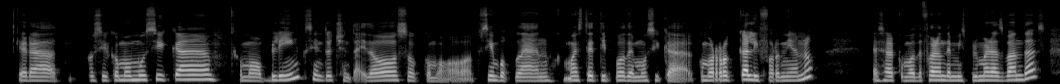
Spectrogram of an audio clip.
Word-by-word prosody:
que -, -, -4 dB
era, 180 Hz, -1 st, +1 dB, 0.3 s
pues, 190 Hz, -1 st, -9 dB
sí, 190 Hz, -, -3 dB
como 200 Hz, 0 st, 0 dB
música, 220 Hz, +2 st, +3 dB, 0.3 s
como 175 Hz, -2 st, -2 dB
Blink 205 Hz, -, 0 dB
182 195 Hz, -1 st, -1 dB
o 180 Hz, -, -5 dB
como -, -, -7 dB
Simple 195 Hz, -3 st, -1 dB
Plan, 175 Hz, 0 st, -1 dB
como -, -, -1 dB
este 195 Hz, +1 st, 0 dB
tipo 195 Hz, 0 st, -2 dB
de 185 Hz, -2 st, 0 dB
música, 180 Hz, +2 st, -2 dB
como 190 Hz, -1 st, +1 dB
rock 195 Hz, +1 st, +2 dB
californiano, 200 Hz, -, +2 dB, 0.5 s
o -, -, -3 dB
sea, 185 Hz, 0 st, +1 dB
como 175 Hz, -1 st, -2 dB
de 180 Hz, -, -6 dB
fueron 200 Hz, 0 st, +4 dB
de 190 Hz, -, +1 dB
mis 185 Hz, -1 st, -3 dB
primeras 190 Hz, 0 st, +2 dB
bandas. 240 Hz, -, +2 dB
195 Hz, 170 wpm, -25 LUFS, 180-205 Hz, 0.5 s, fueron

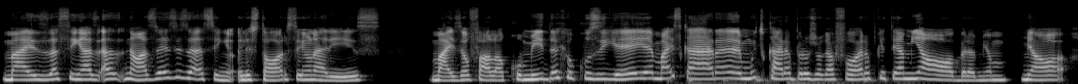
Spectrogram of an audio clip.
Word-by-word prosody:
Mas 215 Hz, 0 st, +2 dB
assim, 240 Hz, 0 st, +1 dB
as 225 Hz, -1 st, +2 dB
as 250 Hz, +1 st, 0 dB
não 250 Hz, -5 st, +2 dB
às 215 Hz, +2 st, +1 dB
vezes 295 Hz, +3 st, -3 dB
é, 265 Hz, -4 st, +1 dB
assim, 230 Hz, -5 st, -3 dB
eles 210 Hz, +1 st, +1 dB
torcem 215 Hz, +3 st, -1 dB
o 215 Hz, -, 0 dB
nariz, 195 Hz, 0 st, -2 dB, 0.5 s
mas 190 Hz, -1 st, +2 dB
eu 210 Hz, -, +1 dB
falo: 200 Hz, -2 st, 0 dB
"Ó, 190 Hz, -, -3 dB
comida 230 Hz, +7 st, +2 dB
que 300 Hz, -, -10 dB
eu 285 Hz, -, -3 dB
cozinhei 250 Hz, 0 st, +1 dB
é 280 Hz, -, +1 dB
mais 270 Hz, +7 st, 0 dB
cara, 255 Hz, +1 st, +2 dB
é 275 Hz, -1 st, +3 dB
muito 265 Hz, +3 st, -2 dB
cara 255 Hz, -1 st, -1 dB
pra 250 Hz, +1 st, -3 dB
eu -, -, +2 dB
jogar 230 Hz, 0 st, -3 dB
fora 230 Hz, +2 st, -2 dB
porque 280 Hz, +2 st, -7 dB
tem 260 Hz, +1 st, -2 dB
a 260 Hz, -, +2 dB
minha 260 Hz, -1 st, +3 dB
obra 195 Hz, -2 st, -2 dB
minha 195 Hz, +1 st, -5 dB, 0.3 s
minha 210 Hz, -1 st, 0 dB
230 Hz, 210 wpm, -22 LUFS, 210-260 Hz, 0.5 s, é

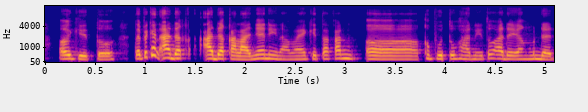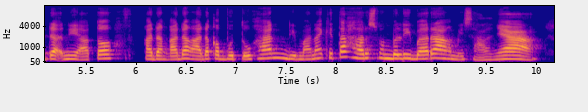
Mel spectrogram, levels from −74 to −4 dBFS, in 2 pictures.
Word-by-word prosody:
Oh, 240 Hz, +1 st, +4 dB
gitu, 205 Hz, -2 st, 0 dB, 0.2 s
tapi 250 Hz, -, 0 dB
kan 475 Hz, -, +3 dB
adak 265 Hz, -2 st, +3 dB, 0.2 s
ada 250 Hz, 0 st, +5 dB
kalanya 220 Hz, +3 st, +3 dB
nih 235 Hz, -4 st, -1 dB
namanya 210 Hz, +1 st, -4 dB
kita 230 Hz, +1 st, -3 dB
kan, 260 Hz, +1 st, -1 dB
eee, 210 Hz, -2 st, +2 dB
kebutuhan 235 Hz, -2 st, -1 dB
itu 220 Hz, +4 st, -5 dB
ada 240 Hz, -4 st, 0 dB
yang 220 Hz, 0 st, -2 dB
mendadak 225 Hz, 0 st, 0 dB
nih 225 Hz, 0 st, -3 dB
atau, 250 Hz, +7 st, -1 dB, 0.3 s
kadang-kadang 220 Hz, +2 st, -1 dB
ada 220 Hz, +2 st, -2 dB
kebutuhan 240 Hz, +5 st, -3 dB
di 225 Hz, -4 st, -4 dB
mana 240 Hz, +7 st, -5 dB
kita 295 Hz, +5 st, -2 dB
harus 285 Hz, -3 st, -1 dB
membeli 265 Hz, -1 st, 0 dB
barang 245 Hz, +1 st, +2 dB
misalnya, 205 Hz, +2 st, 0 dB
230 Hz, 170 wpm, -21 LUFS, 215-255 Hz, 0.3 s, ada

